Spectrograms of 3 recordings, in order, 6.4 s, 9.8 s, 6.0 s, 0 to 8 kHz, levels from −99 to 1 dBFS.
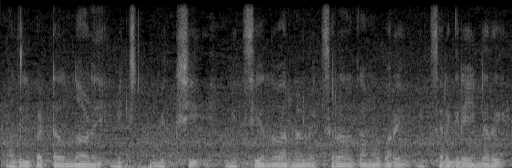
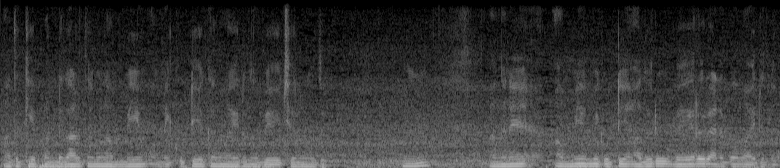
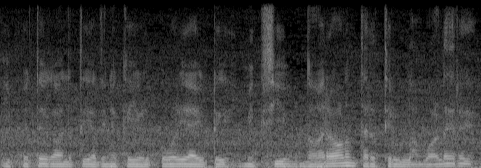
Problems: none marked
